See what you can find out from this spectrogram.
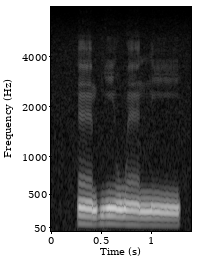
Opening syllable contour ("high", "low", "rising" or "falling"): low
